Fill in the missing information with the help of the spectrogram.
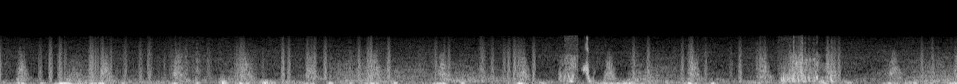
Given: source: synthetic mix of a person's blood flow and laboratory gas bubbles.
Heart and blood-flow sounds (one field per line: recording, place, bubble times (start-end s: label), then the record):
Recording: Doppler ultrasound of blood flow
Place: subclavian vein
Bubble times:
5.58-5.78 s: bubbles
5.80-5.96 s: bubbles
7.77-8.38 s: bubbles
From the record:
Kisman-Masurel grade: 223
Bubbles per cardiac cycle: several, 3 to 8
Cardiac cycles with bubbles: 10 to 50%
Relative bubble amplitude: loud (0.450 to 0.775)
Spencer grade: 2 (many but less than half of the cardiac periods contain bubble signals, singularly or in groups)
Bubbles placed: anywhere in the cardiac cycle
